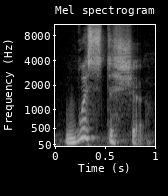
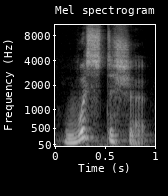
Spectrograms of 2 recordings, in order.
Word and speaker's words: Worcestershire: Worcestershire. So even though the spelling of the word Worcestershire is different, you can hear that I actually pronounce it very different or differently to how it's actually spelt.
